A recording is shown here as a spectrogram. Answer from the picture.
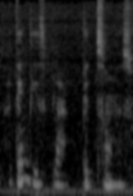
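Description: A woman speaking quietly in short phrases, close to the microphone.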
